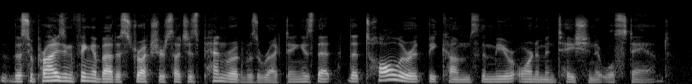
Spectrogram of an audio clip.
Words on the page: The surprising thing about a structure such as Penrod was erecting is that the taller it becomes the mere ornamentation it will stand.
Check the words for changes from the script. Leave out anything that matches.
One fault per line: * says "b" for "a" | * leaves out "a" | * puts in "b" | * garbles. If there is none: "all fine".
all fine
